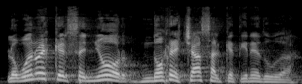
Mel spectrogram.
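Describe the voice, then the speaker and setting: A man preaching a sermon as pastor, emphatic, asking the congregation questions and dropping to hushed low phrases between loud stresses. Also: sing-song, normal speed.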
